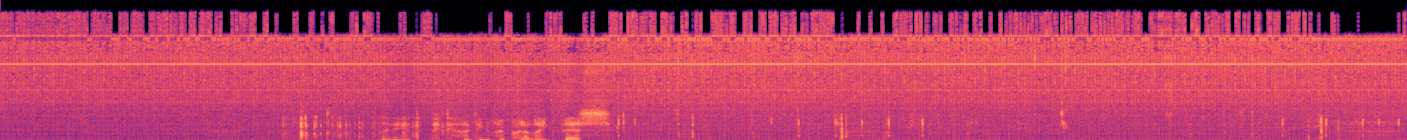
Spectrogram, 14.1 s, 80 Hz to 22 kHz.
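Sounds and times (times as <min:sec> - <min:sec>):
low electrical hum: 0:00.0 - 0:14.0
small tools clicking: 0:11.7 - 0:14.0.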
